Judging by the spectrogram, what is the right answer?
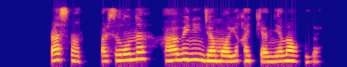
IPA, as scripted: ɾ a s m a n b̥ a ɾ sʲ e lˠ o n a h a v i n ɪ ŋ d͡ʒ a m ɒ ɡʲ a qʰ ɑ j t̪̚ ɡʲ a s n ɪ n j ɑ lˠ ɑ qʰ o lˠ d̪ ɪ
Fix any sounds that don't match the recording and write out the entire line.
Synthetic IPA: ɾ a s m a n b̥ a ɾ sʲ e lˠ o n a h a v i n ɪ ŋ d͡ʒ a m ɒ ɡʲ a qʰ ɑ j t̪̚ kʲ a n ɪ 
